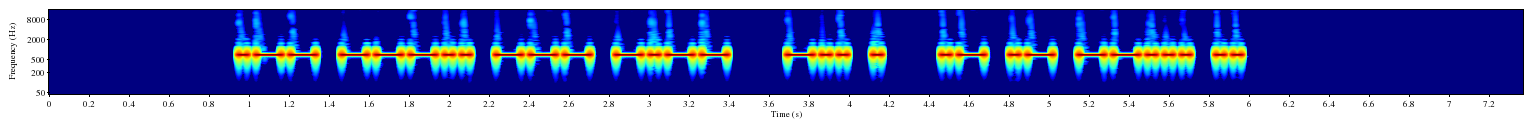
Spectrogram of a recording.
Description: Morse code, heard as a keyed tone, about 28 wpm, 700 Hz. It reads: W8OY DE AA7I
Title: USA Callsign DE Callsign - 4 Characters - 28wpm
